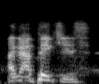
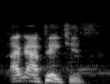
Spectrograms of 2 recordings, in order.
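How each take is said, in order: First: Said in the usual way. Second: Repeats it while laughing. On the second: Real, not acted. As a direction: chuckle through the brag.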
